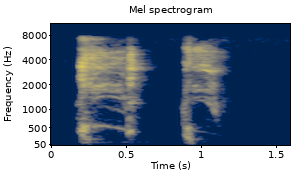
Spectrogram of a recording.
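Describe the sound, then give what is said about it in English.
Two coughs from a single person, fairly loud, the first with a quick double burst and the second shorter, followed by silence. “Just a cough.”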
